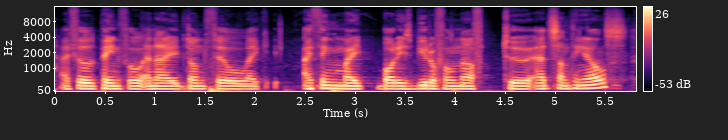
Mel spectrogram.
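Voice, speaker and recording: A man's voice: medium pitch, darkish tone. A young Latvian man, Russian by mother tongue, talks his way through a podcast interview in a mid-range voice. He halts often, restarts words and hunts for the right term, and keeps going at an easy, conversational pace. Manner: halting, searching for words, many restarts. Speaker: podcast guest, electronics engineer.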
